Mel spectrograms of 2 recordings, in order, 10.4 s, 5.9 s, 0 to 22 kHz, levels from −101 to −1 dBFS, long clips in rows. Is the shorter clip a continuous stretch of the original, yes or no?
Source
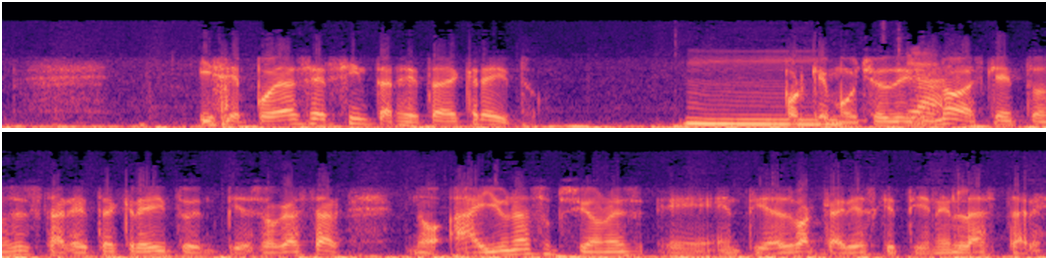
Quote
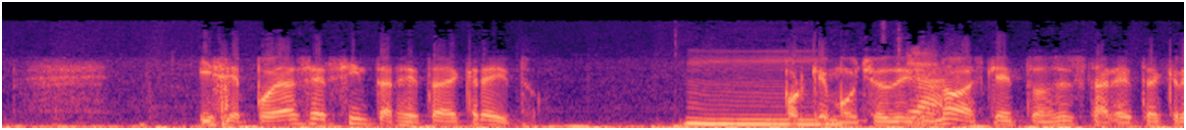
yes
